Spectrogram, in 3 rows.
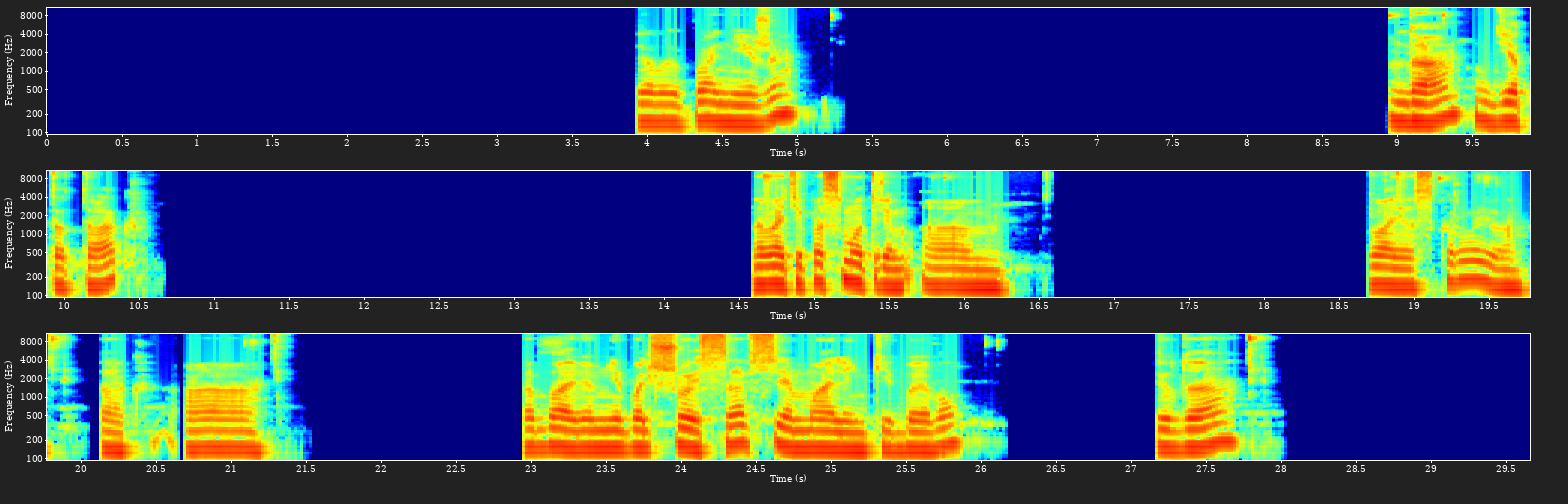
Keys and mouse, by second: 0.7 middle click, 1.4 shift+middle click, 1.7 middle click, 3.4 click, 3.6 click, 5.6 shift+middle click, 6.0-7.5 middle drag, 7.7 shift+middle click, 8.6 shift+middle click, 9.1-10.7 middle drag, 10.9 Tab, 11.4 shift+middle click, 11.9 shift+middle click, 12.4 shift+middle click, 13.2 shift+middle drag, 13.7 click, 14.5 q, 15.7 click, 16.5 shift+middle click, 18.5 shift+2, 18.9 shift+click, 19.3 click, 19.6 q, 25.9 shift+click, 26.4 shift+middle drag, 26.9 click, 27.6 q.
